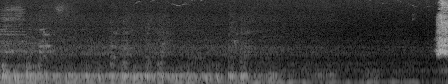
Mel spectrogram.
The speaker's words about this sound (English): Nice little train echo.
